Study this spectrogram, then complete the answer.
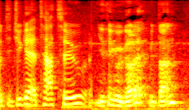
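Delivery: ordinary delivery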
